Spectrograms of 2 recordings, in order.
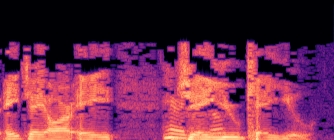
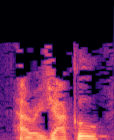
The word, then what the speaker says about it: Harajuku: How do you, it's spelled H A R A J U K U. Harajuku.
